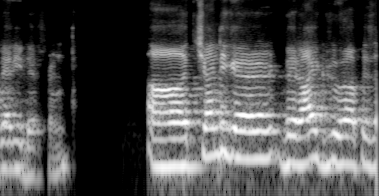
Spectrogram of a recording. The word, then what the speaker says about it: Chandigarh: So you were born and raised in Chandigarh. I pronounced that properly, India? Yeah, you did it well.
